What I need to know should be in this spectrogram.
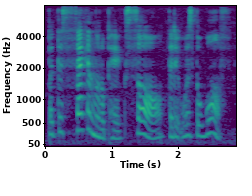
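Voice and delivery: ordinary delivery

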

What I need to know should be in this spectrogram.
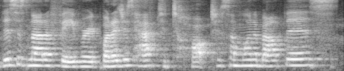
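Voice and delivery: normal talking voice

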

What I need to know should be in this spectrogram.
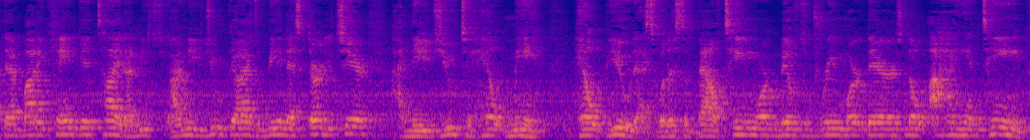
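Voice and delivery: normal talking voice

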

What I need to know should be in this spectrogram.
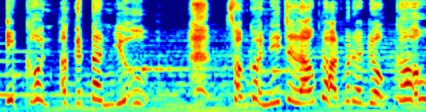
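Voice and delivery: distraught, catching breath between phrases; weeping, broken into short gasped phrases; tearful recounting. Acted. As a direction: plead through tears after a nightmare. Tearfully recounting nightmare of dead father.

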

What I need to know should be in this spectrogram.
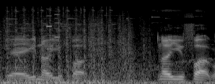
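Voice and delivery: ordinary talk

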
